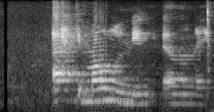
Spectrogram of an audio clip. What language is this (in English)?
Icelandic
